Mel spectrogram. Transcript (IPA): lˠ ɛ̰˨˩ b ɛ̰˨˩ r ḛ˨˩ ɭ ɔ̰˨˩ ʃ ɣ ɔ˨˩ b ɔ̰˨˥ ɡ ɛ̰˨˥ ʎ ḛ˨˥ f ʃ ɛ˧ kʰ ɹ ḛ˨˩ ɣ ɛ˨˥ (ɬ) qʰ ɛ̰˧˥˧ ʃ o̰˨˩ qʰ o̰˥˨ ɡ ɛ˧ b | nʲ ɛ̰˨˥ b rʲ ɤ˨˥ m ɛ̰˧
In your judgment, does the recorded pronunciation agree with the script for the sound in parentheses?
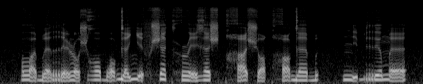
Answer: no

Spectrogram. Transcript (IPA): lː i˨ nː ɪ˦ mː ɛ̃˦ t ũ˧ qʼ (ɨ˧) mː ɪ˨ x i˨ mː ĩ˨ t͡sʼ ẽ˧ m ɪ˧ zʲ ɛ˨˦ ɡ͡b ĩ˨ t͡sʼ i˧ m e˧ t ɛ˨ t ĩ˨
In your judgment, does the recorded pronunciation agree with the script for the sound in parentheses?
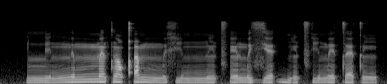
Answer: no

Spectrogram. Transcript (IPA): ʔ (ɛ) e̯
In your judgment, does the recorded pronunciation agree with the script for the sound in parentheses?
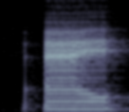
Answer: no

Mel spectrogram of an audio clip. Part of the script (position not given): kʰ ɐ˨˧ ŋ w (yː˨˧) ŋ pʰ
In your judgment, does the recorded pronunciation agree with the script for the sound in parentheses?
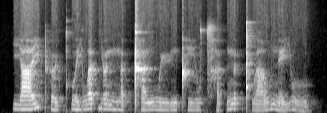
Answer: yes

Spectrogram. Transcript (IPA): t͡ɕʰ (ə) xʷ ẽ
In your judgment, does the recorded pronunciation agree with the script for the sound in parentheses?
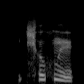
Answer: yes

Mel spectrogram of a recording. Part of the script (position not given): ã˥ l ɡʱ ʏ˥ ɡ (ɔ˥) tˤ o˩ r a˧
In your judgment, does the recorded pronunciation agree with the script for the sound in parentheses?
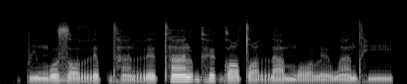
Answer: yes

